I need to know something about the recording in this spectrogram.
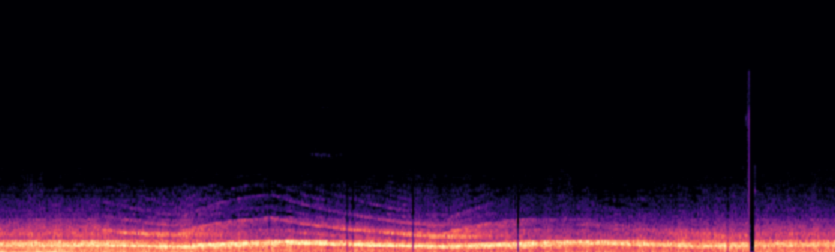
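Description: A siren wailing, rising and falling in pitch twice over a steady rushing background, as a low drone fades out in the first two seconds. The sound cuts out for an instant near the end.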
